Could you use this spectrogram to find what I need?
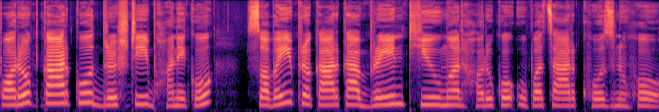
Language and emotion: Nepali, neutral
